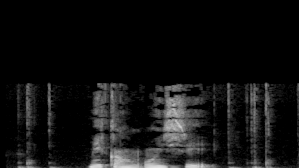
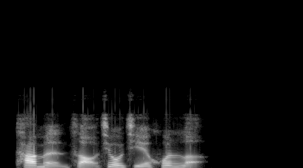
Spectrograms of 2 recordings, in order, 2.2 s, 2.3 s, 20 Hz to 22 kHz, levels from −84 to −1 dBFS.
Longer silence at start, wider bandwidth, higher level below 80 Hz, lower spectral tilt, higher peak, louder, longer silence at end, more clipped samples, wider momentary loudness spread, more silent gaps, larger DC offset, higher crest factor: about the same, 0.15 s vs 0.1 s; first, 11.5 kHz vs 10 kHz; first, -54 dBFS vs -62 dBFS; about the same, -4.5 dB/octave vs -3.5 dB/octave; second, -8 dBFS vs 0 dBFS; about the same, -22 LUFS vs -23 LUFS; second, 0.2 s vs 0.75 s; neither; first, 22 LU vs 12 LU; neither; second, under 0.1% vs 0.4%; second, 16 dB vs 24 dB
